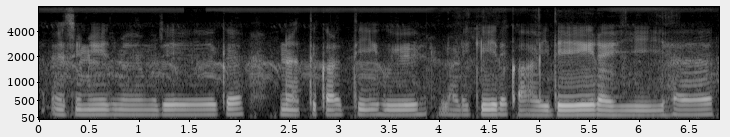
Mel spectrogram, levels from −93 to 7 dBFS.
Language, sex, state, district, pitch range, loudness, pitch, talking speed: Hindi, male, Chhattisgarh, Kabirdham, 125-135 Hz, -31 LUFS, 130 Hz, 125 wpm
